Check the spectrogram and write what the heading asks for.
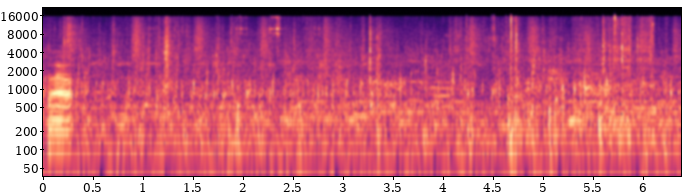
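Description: A pot of soup bubbling at a steady boil over an open wood fire, with scattered small clicks and pops.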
